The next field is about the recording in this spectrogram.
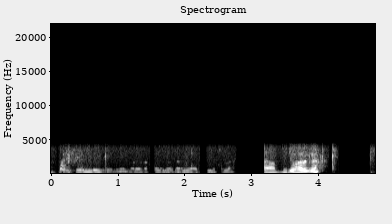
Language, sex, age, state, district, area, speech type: Santali, female, 30-45, West Bengal, Paschim Bardhaman, rural, conversation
